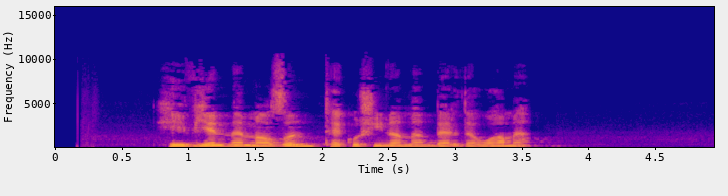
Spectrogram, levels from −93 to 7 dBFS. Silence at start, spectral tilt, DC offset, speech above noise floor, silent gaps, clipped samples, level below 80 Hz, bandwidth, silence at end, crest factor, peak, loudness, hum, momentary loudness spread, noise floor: 0.8 s; -6 dB/octave; under 0.1%; 46 dB; none; under 0.1%; -64 dBFS; 10 kHz; 1.4 s; 20 dB; -2 dBFS; -20 LUFS; none; 7 LU; -65 dBFS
